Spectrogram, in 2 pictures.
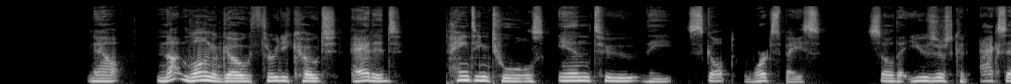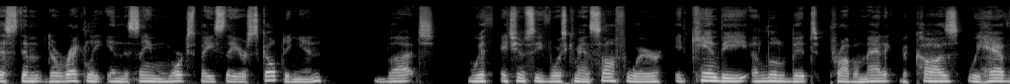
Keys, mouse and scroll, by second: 1.0 click.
